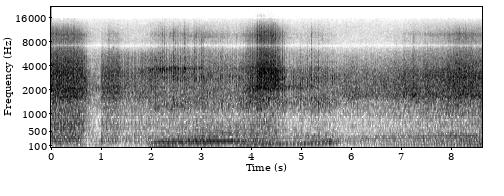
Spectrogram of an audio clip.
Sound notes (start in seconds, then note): 0.0 guns firing; 2.0 Phantom buzzing; 5.0 plane engine revving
